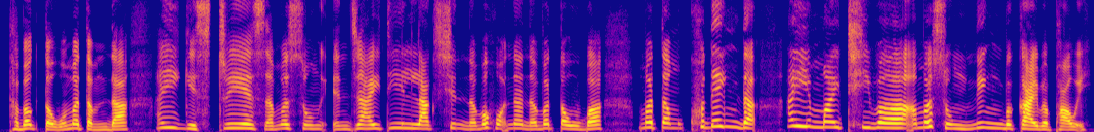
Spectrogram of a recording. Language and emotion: Manipuri, angry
